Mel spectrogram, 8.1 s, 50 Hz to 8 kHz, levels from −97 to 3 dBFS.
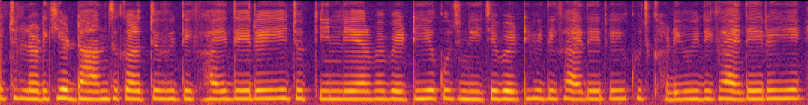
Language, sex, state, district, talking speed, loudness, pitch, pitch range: Hindi, female, Bihar, Begusarai, 225 wpm, -16 LUFS, 230 Hz, 225-235 Hz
